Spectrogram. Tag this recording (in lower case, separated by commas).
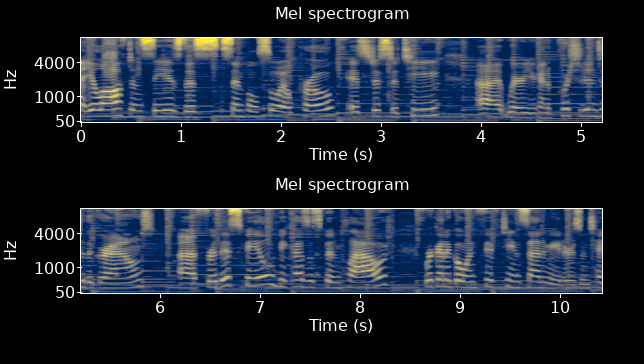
speech, music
